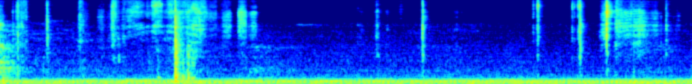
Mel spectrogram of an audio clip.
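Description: Scissors snip through paper for a butterfly journal, a few quiet crisp cuts standing out over a steady low hum in a calm indoor room.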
